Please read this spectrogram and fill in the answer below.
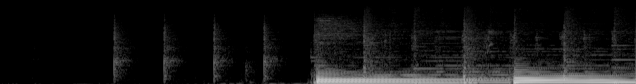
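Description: A count-in of four clicks about half a second apart, then an electric bass (a Fender Precision Bass) playing long held root notes over the track: a low D first, then a change to G about two seconds later.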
